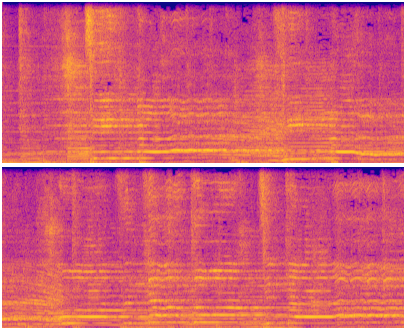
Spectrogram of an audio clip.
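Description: A woman singing a pop song live into a microphone through PA speakers, over amplified backing music with a steady drum beat. She holds long, wavering notes.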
